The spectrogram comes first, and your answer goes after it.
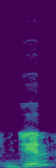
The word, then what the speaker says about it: jinn: Even the clever jinn और genie, यहाँ पे D साइलेंट रहेगा बच्चों, तो इसका प्रोनाउंसिएशन होगा आपका pronounce as जिन and variously spelled as.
